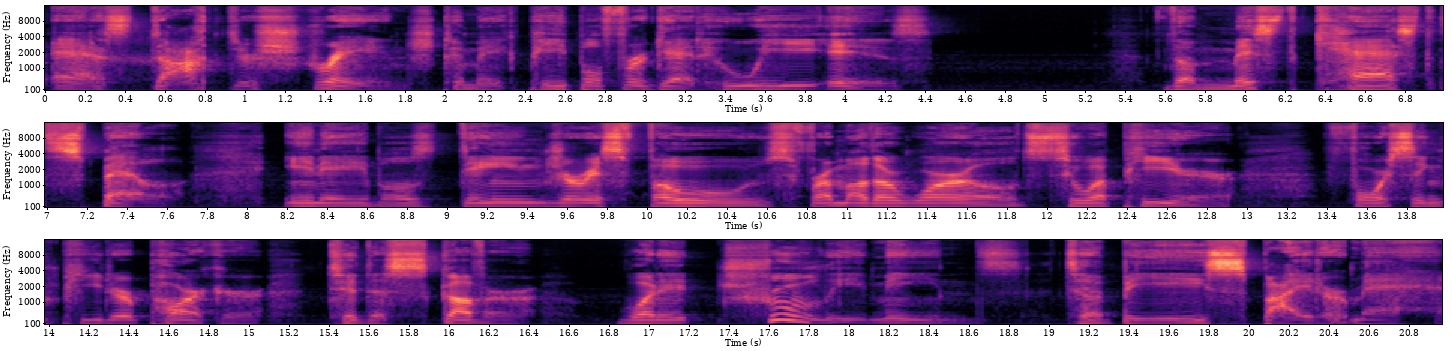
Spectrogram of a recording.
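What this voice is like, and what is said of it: Dramatic movie trailer voice. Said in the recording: “the movie trailer voice”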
